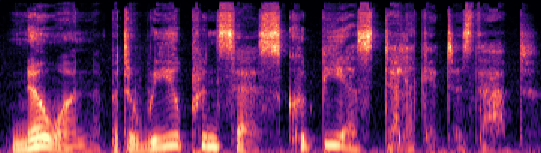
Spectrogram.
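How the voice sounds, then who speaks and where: A woman narrates a children's fairy tale with very animated intonation. Her voice is husky and breathy, recorded close and dry, and she leans dramatically into key words. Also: low-pitched, moderate pace, no echo. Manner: dramatic storytelling with emphatic swells. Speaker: storytime reader. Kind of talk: expressive scripted fairy tale read-aloud.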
